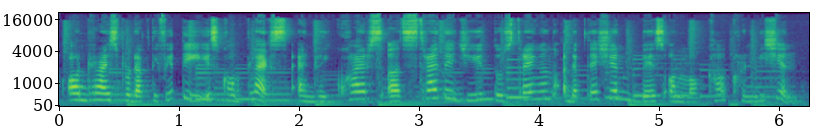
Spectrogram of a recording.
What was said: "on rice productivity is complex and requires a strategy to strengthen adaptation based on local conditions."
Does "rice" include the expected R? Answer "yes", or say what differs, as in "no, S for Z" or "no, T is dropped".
yes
